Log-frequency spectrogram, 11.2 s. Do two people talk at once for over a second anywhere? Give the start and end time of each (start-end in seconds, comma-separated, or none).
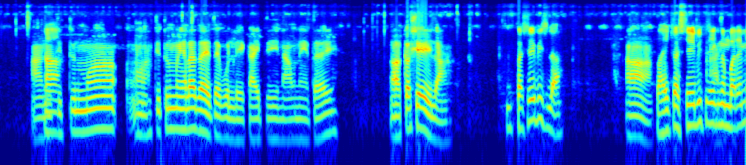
none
